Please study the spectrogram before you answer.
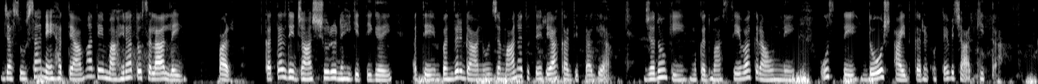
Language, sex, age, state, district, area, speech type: Punjabi, female, 18-30, Punjab, Hoshiarpur, rural, read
